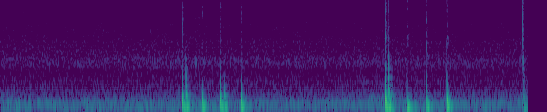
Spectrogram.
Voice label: Male Voice; NYCC 2013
